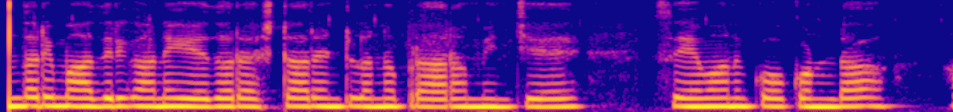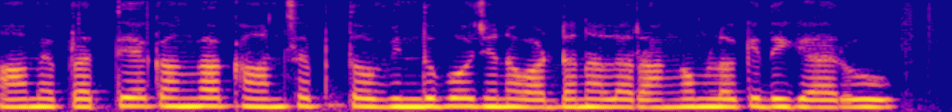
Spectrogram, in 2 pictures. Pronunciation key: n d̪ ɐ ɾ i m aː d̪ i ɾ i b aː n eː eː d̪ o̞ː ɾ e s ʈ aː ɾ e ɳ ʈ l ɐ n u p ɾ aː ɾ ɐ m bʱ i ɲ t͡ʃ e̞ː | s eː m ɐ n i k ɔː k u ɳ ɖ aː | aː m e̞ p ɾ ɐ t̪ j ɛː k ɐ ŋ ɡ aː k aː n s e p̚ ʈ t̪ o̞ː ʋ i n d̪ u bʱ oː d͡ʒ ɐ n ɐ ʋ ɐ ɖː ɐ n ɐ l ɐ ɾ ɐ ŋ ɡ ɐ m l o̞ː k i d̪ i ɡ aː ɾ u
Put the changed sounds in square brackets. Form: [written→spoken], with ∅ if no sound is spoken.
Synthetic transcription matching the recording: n d̪ ɐ ɾ i m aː d̪ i ɾ i [b→ɡ] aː n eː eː d̪ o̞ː ɾ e s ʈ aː ɾ e ɳ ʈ l ɐ n u p ɾ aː ɾ ɐ m bʱ i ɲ t͡ʃ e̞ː | s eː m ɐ n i k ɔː k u ɳ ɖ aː | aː m e̞ p ɾ ɐ t̪ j ɛː k ɐ ŋ ɡ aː k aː n s e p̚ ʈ t̪ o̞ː ʋ i n d̪ u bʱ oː d͡ʒ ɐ n ɐ ʋ ɐ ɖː ɐ n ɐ l ɐ ɾ ɐ ŋ ɡ ɐ m l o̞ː k i d̪ i ɡ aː ɾ u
